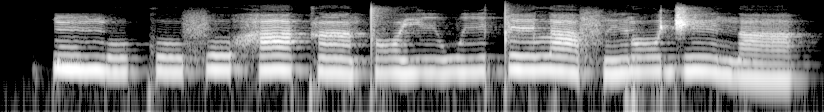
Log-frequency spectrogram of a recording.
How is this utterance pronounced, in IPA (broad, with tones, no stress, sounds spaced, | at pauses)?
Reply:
k͡p ũ˧ m o˨ k o˧ f o˧ h a˧ k ã˨ t ɔ˧ j i˧ w i˧ t e˦ l a˦˨ f ĩ˨˦ ɾ ɔ˦ d͡ʒ ĩ˦˨ n a˨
